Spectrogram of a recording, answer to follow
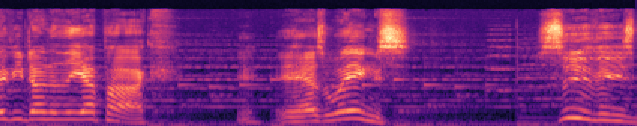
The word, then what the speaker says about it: Epoch: It's not Epox, it's the Aerodalton Imperial! Mwahaha, you are excess baggage! Make like the wind and blow out of here! You sound like a fool when you say it wrong.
